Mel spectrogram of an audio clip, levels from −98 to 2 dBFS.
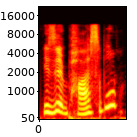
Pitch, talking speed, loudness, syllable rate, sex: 270 Hz, 205 wpm, -16 LUFS, 7.1 syllables/s, female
